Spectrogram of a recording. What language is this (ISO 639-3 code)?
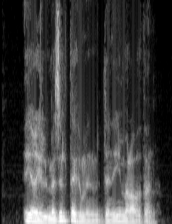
kab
